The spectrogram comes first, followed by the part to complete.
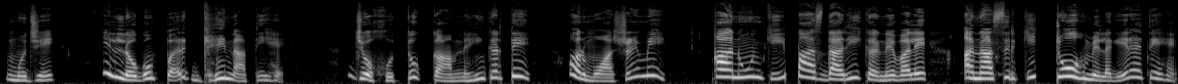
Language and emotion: Urdu, disgusted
